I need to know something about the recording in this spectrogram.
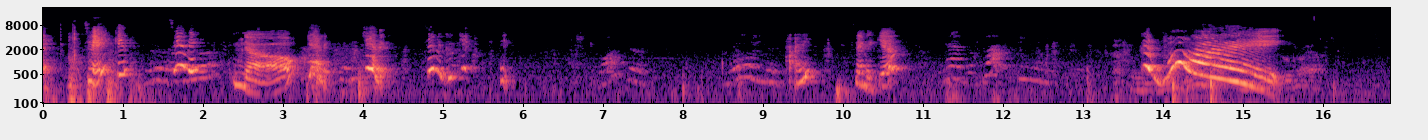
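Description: A young woman talks playfully and excitedly, close by.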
